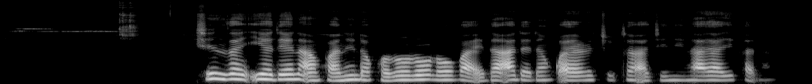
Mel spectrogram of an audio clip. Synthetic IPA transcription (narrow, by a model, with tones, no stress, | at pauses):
ʃɪ˦˨nzɐ˦˨ŋʔɪ˦ja˨deː˦na˨ʔa˨mɸaː˨niː˦da˨kʷɐ˨ɽoː˦ɽoː˦ɽoː˦baː˨ʔɪ̰˨dɐ˦ŋʔa˦dɐ˨dɪ˦ŋkʷʼa̰ː˨jɐ˦ɽt͡ʃuː˨tɐ˦rʔa̰˨d͡ʒɪ˦niː˦na˦jaː˦ji˦kɐ˨ɗɐ˦ŋ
